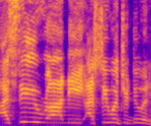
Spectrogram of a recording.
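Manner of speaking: play-acted, very high, accusing call-out yell. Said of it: "where I yelled at".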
